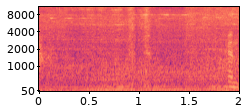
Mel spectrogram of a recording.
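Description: A 125cc racing go-kart engine running steadily at speed, heard from on board the kart.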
